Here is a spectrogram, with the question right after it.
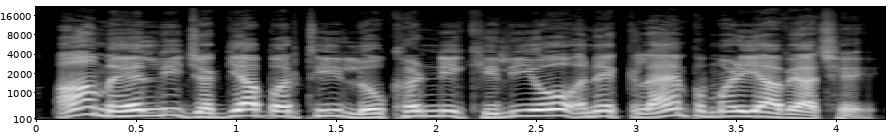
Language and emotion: Gujarati, neutral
